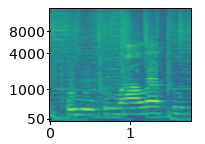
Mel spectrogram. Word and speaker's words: Puyallup: If you look at the spelling, you would never be able to pronounce it.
